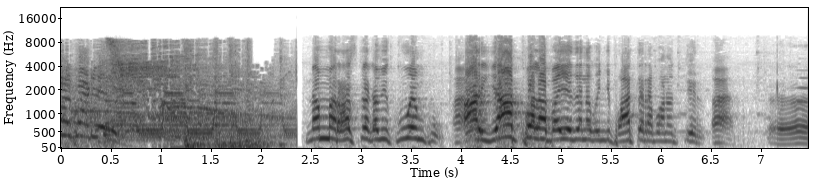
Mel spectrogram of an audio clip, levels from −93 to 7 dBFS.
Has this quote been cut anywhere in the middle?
yes; 1 cut; at 2.4 s

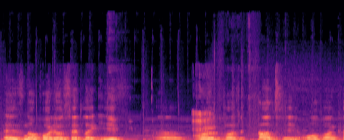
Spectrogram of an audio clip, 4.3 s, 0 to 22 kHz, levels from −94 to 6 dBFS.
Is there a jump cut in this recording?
no; 0 cuts

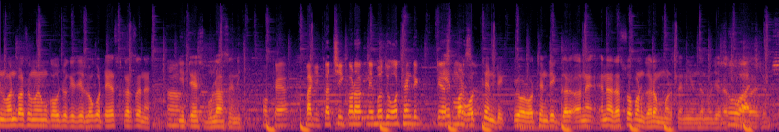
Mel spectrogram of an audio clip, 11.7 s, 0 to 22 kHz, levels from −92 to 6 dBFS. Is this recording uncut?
yes; 0 cuts

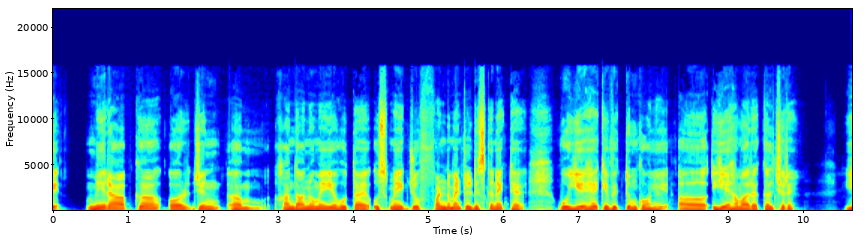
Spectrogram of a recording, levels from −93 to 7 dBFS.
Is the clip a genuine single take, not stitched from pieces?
no; 1 cut; at 8.2 s

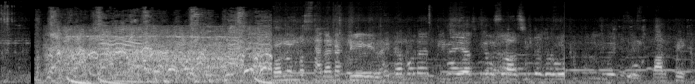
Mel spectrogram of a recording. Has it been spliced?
yes; 2 cuts; at 2.7 s, 5.6 s

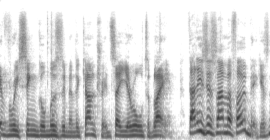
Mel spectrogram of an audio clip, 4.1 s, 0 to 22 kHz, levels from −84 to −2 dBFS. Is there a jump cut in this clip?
yes; 1 cut; at 2.7 s

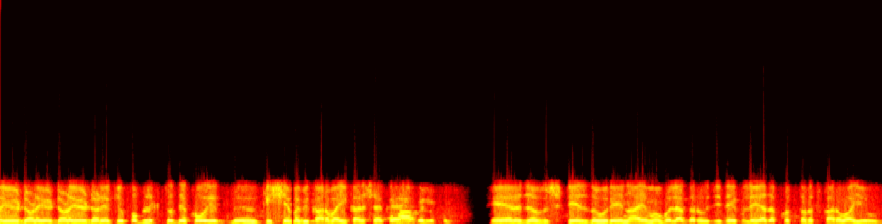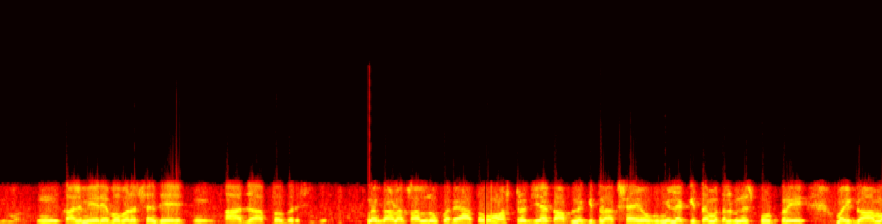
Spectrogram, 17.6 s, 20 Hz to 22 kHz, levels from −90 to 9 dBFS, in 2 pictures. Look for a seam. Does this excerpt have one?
yes; 1 cut; at 12.5 s

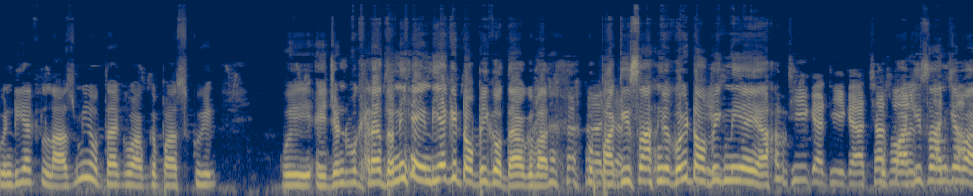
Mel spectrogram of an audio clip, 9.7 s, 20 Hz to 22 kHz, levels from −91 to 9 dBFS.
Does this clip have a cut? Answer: no; 0 cuts

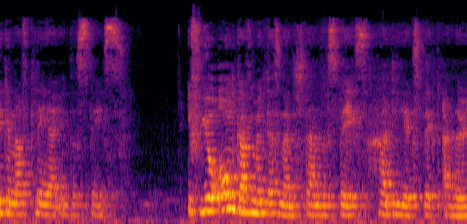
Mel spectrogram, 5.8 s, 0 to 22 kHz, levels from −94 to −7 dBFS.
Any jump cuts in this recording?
no; 0 cuts

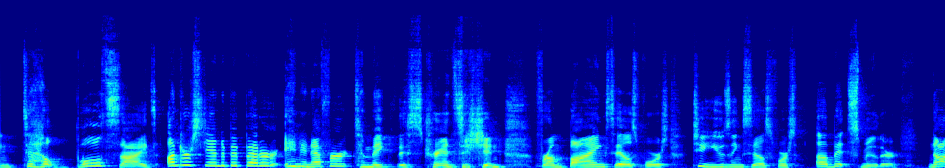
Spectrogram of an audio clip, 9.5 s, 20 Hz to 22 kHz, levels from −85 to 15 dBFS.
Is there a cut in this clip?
no; 0 cuts

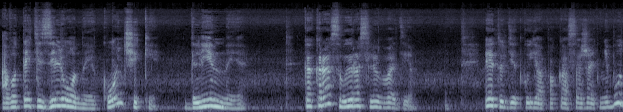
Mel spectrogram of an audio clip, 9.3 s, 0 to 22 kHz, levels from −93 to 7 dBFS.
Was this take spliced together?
yes; 1 cut; at 6.7 s

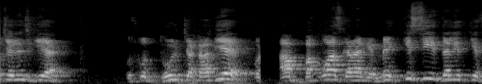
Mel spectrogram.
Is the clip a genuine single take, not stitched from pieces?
no; 1 cut; at 2.6 s

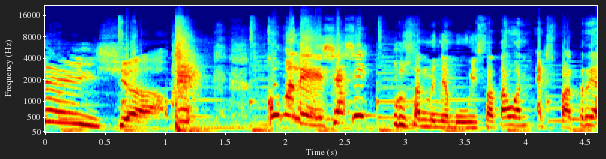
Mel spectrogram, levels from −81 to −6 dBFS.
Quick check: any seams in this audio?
no; 0 cuts

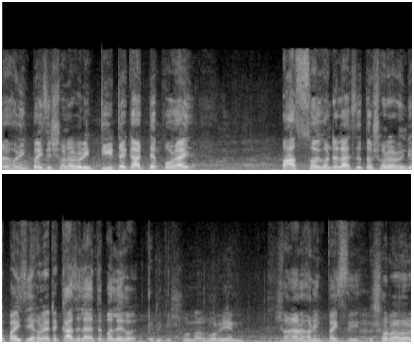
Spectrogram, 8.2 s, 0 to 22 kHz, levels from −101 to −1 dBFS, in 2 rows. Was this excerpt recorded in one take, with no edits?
yes; 0 cuts

